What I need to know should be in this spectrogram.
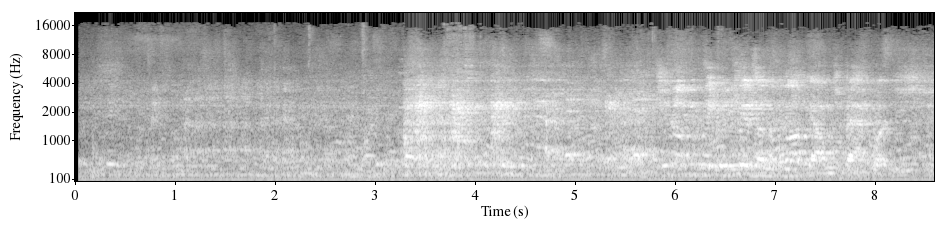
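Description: A rock band plays live through loudspeakers in a large echoing hall.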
